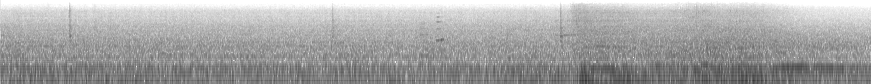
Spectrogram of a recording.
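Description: Street traffic with engines idling at a red light; about nine seconds in, engine rumble grows louder as vehicles pull away when the signal turns green.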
